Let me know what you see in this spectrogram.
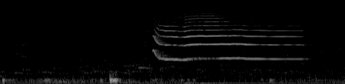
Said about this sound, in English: As someone has an errant air horn in the stands. Listeners, you're welcome for that one.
